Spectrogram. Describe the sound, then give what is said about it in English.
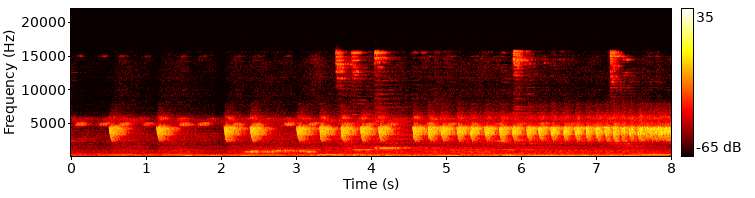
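Water bat squeaks at 110 decibels, sharp high chirps repeating at first about twice a second, then quickening steadily into a rapid, even stream of pulses as the bat homes in, with no voices. “As the bat homes in, its squeaks speed up.”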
